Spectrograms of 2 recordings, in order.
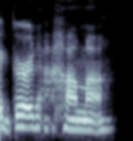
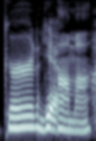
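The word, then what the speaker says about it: Gerd Hamer: Yeah, Gerd Hammer. – Oh, Gerd Hammer.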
